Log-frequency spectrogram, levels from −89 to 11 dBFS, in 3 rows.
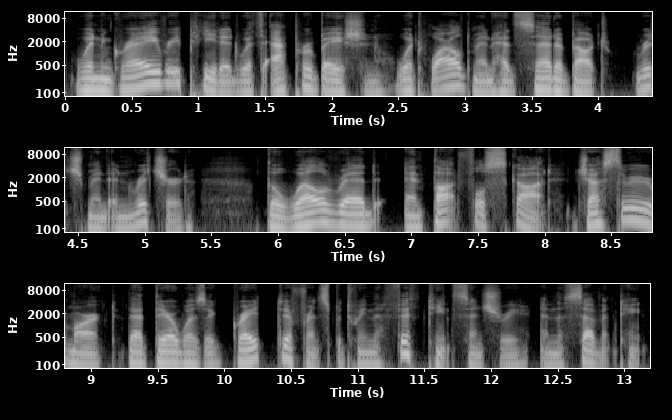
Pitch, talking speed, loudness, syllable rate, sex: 110 Hz, 155 wpm, -21 LUFS, 4.8 syllables/s, male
